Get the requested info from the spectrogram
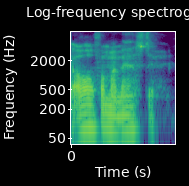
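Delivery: ordinary talk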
